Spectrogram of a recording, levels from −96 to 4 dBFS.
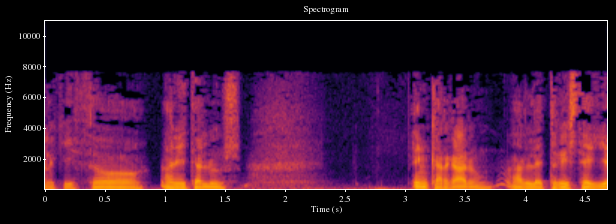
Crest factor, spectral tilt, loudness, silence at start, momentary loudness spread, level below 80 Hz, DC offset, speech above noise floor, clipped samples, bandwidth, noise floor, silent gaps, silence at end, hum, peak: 18 dB; -6 dB/octave; -20 LUFS; 0 s; 17 LU; -42 dBFS; under 0.1%; 25 dB; under 0.1%; 8 kHz; -45 dBFS; none; 0 s; none; -2 dBFS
